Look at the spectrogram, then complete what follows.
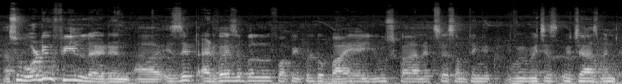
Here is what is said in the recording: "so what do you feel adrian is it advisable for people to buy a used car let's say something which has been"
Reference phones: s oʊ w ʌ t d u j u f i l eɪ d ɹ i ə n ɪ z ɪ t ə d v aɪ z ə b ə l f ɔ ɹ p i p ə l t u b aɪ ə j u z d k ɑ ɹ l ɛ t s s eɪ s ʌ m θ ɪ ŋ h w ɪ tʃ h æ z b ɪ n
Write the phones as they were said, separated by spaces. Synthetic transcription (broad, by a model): s oʊ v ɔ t d u j u f i l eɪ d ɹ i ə n ɪ z ɪ t ə d v aɪ z ə b ə l f ɔ ɹ p i p ə l t u b aɪ ə j u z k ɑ l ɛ t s s eɪ s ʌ m t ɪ ŋ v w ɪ tʃ h æ z b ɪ n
